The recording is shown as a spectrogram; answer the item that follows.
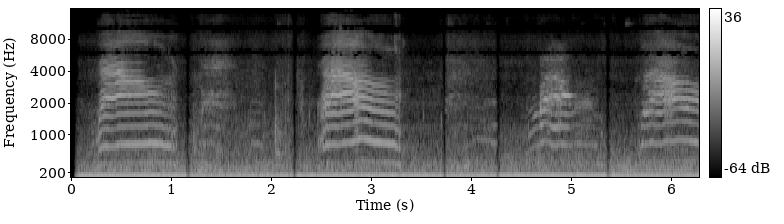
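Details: Cat meowing four times, clear tonal meows that rise and then fall, spaced one to two seconds apart, over a steady low electrical hum.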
